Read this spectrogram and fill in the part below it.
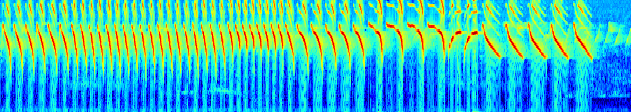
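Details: Belgian canary singing as a training stimulus: a fast trill of descending notes that gradually slows into separate, longer falling slurs before stopping.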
